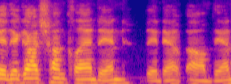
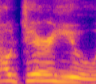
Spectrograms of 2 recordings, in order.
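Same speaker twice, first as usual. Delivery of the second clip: high, pitched-up crazy villain voice; 7 semitones higher than usual. Retelling a movie scene where the villain is mocked: imitating Bison. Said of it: "He's like".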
